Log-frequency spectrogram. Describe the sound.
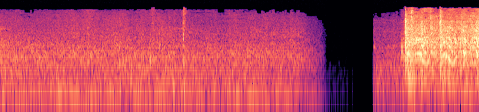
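A motorcycle engine starts after a steady low rumble and a short moment of silence, catching suddenly with a loud, bright burst of engine noise that carries on to the end.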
